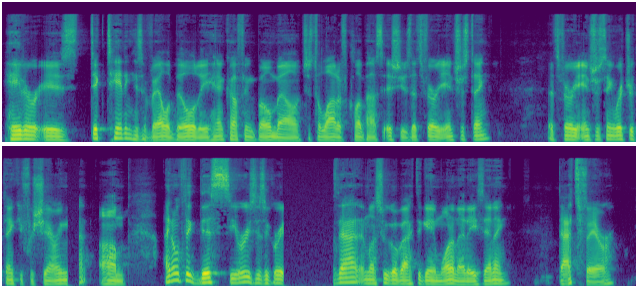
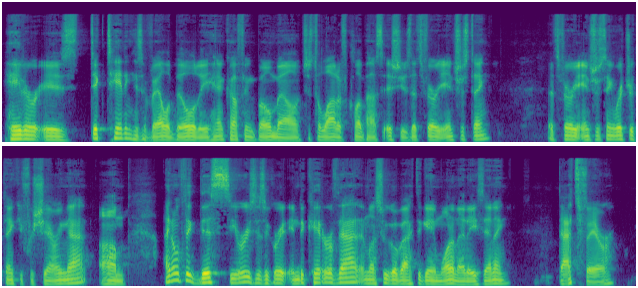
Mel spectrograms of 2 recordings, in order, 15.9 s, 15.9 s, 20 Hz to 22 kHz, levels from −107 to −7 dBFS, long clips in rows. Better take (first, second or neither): second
